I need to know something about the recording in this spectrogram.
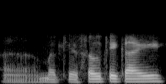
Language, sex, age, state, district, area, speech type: Kannada, male, 60+, Karnataka, Udupi, rural, conversation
